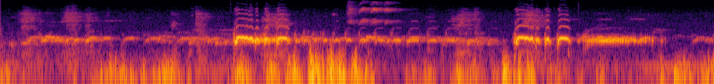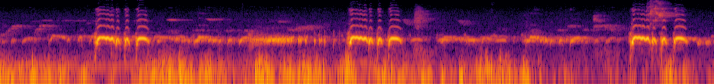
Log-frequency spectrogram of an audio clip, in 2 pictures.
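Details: Zebra dove of local stock singing, recorded to coax other zebra doves into song; short bright bursts of rapid rolling coos recur every few seconds over a continuous bed of softer cooing and low background rumble.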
